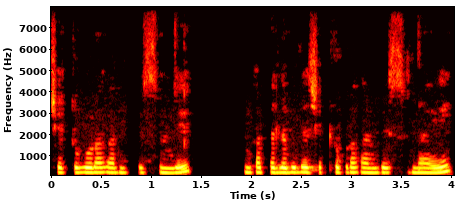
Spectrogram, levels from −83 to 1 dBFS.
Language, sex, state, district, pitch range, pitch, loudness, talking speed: Telugu, female, Telangana, Karimnagar, 220-225 Hz, 225 Hz, -18 LUFS, 120 wpm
